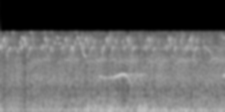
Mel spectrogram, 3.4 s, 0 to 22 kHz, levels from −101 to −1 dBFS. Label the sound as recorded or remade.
recorded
